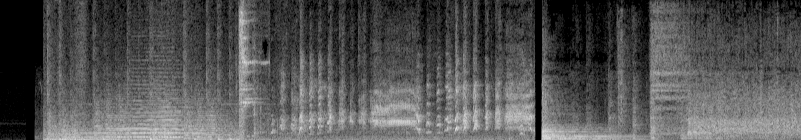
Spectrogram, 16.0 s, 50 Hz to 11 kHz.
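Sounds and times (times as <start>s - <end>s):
music: 0.7s - 5.2s, 10.8s - 14.7s
bursts of laughter: 5.4s - 10.7s, 13.6s - 16.0s.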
